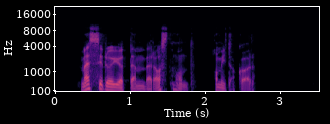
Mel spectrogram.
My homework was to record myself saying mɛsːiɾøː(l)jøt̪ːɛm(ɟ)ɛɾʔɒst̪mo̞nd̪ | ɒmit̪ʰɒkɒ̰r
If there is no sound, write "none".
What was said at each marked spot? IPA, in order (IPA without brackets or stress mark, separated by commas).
l, b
